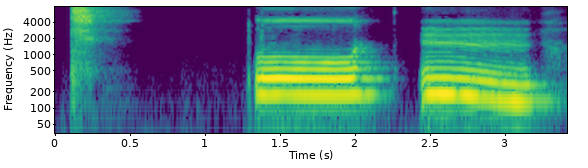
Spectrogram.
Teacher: All 3 of those have their tongue in the same general position, right toward the top of your mouth, right behind your teeth, your front teeth. They overlap in where your tongue is.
